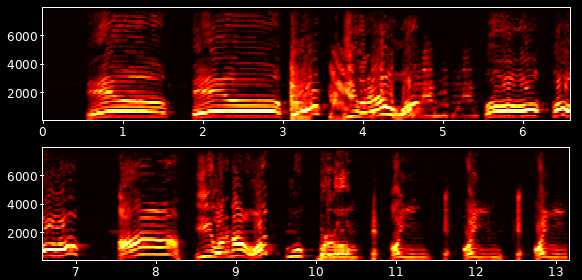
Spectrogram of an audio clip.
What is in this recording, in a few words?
Funny Voice, Hindi; Ao Ao; Tushar Kapoors Funny Voice; Golmaal; Comedy Hindi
